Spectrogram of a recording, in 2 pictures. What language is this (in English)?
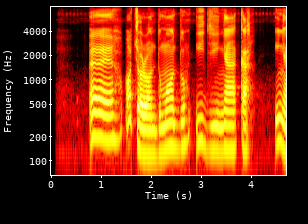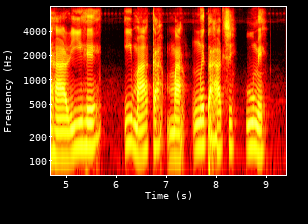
Igbo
